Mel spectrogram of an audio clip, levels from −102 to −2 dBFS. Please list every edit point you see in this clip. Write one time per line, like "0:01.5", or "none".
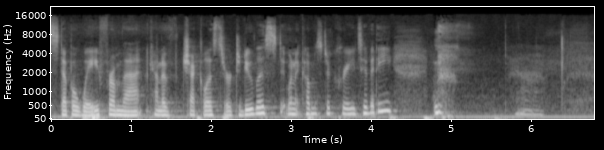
0:04.8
